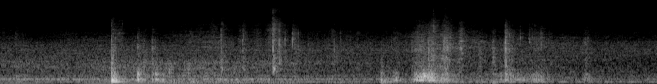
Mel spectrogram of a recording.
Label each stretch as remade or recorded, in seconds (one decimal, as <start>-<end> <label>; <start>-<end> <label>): 0.0-6.6 recorded

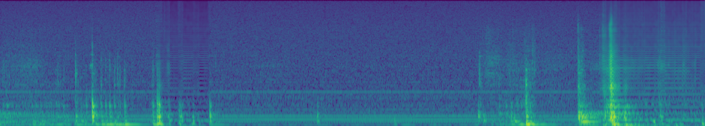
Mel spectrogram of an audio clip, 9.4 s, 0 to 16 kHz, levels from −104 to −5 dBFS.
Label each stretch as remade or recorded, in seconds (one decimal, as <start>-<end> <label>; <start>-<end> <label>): 0.0-2.1 recorded; 2.1-2.8 remade; 2.8-8.0 recorded; 8.0-9.4 remade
